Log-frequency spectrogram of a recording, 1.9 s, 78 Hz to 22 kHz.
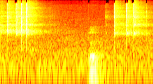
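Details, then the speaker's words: Comparison ratchet, a 35-year-old Snap-On serviced and greased several times: light crisp clicks in quick runs of three or four per swing, no dry metal-on-metal rasp, lower tooth count; a well-greased ratchet working properly. "you can hear it just sounds like it's not metal on metal sounds like there's a little bit of oil or grease in there and of course you can hear the now obsolete tooth count"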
